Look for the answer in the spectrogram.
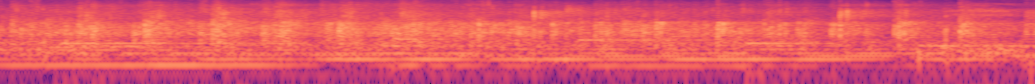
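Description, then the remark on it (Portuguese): An audience claps together for Jesus Christ, the Lord, in sustained, dense applause lasting several seconds, steady and fairly loud, with a low hum underneath and no clear speech. “Para Jesus Cristo, uma salva de palmas para o Senhor.”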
